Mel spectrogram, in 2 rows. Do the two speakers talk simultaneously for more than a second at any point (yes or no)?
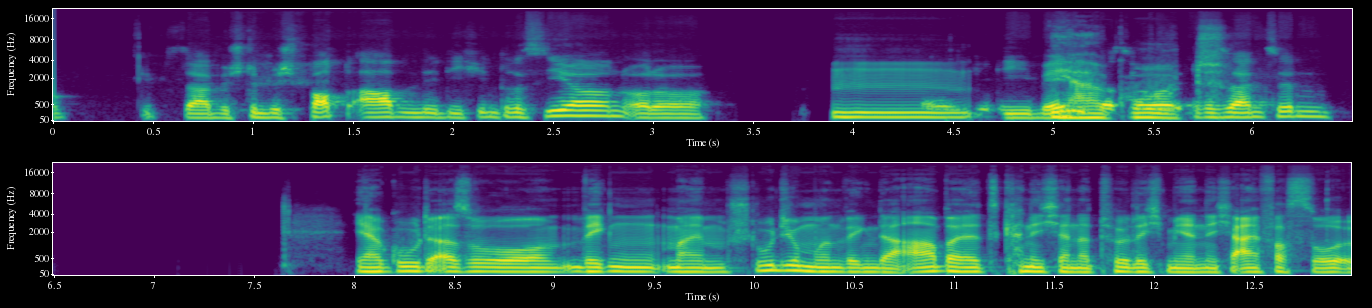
yes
